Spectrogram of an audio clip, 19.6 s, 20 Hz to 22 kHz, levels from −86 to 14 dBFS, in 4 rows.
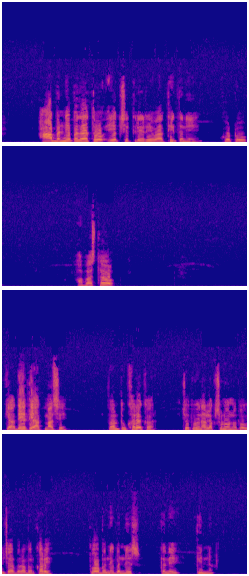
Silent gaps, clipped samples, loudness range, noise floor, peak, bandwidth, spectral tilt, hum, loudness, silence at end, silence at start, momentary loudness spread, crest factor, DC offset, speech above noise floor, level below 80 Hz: none; under 0.1%; 7 LU; -68 dBFS; -6 dBFS; 15.5 kHz; -3.5 dB/octave; 60 Hz at -60 dBFS; -26 LUFS; 0.7 s; 0.75 s; 15 LU; 24 dB; under 0.1%; 42 dB; -62 dBFS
